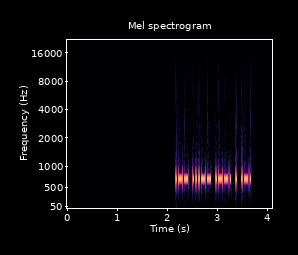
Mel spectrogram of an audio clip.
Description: Morse code, heard as a keyed tone, about 43 wpm, 700 Hz. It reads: W3PER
